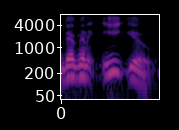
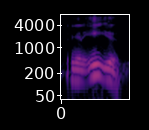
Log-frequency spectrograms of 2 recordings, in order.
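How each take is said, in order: First: Said in the usual way. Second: Repeated softer and lower, sinking away; a hushed warning echoed back; quiet echo. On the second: Shown as a demonstration. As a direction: let the repeat drop to an undertone.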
